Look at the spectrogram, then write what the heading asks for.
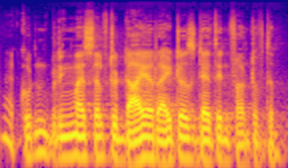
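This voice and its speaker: An actor playing a doomed, sleep-cursed playwright, delivering a rueful, desperate stage monologue in a theatrical, deliberate manner. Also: male voice, on the low side, a little mellow, lightly acted. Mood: resigned, solemn. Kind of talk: dramatic stage monologue reading. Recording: long hall-like reverb.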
